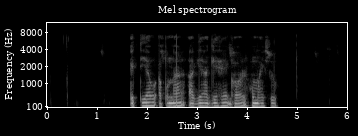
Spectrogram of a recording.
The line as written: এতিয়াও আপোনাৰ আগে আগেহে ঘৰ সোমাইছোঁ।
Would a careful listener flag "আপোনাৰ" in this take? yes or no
no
